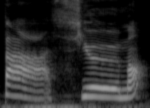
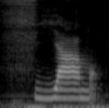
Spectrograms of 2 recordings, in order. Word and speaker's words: patiemment: On ne va pas dire patiemment, on va dire patiemment, patiemment. It's the same thing that happened in the word femme.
